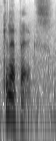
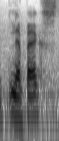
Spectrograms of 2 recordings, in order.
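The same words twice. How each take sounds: First: The first K is clearly pronounced. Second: The first K is silent. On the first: It follows the original German pronunciation. The speaker calls it right. "but for those of you out there, it's Knepex" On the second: It is the easier, familiar way to say it. The speaker calls it wrong. "I'm probably gonna say Knepex for my own sanity"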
